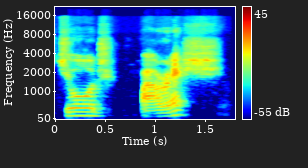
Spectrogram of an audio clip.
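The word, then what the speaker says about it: Georg Baresch: Um, it first confirmed owner was George Bares, that's how you say his name, in 1585, an alchemist from Prague who discovered it taking up space uselessly in his library.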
